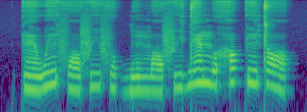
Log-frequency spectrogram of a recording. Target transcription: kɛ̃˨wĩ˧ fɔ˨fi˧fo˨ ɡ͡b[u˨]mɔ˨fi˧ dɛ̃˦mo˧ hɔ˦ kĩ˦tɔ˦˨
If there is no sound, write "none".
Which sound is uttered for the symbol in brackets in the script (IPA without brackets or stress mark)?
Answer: ũ˨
